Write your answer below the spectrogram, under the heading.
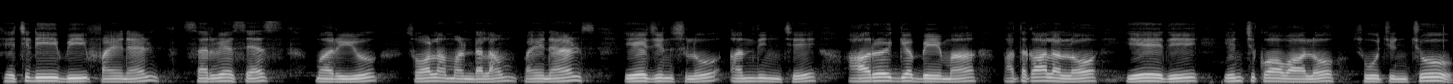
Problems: constant background noise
